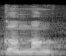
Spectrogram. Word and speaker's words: commençons: Je commence âm sờ, tu commences âm sờ, il commence âm sờ, nous commençons cùng, bởi vì c đi với o đọc là cô, vous commencez, il commence.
